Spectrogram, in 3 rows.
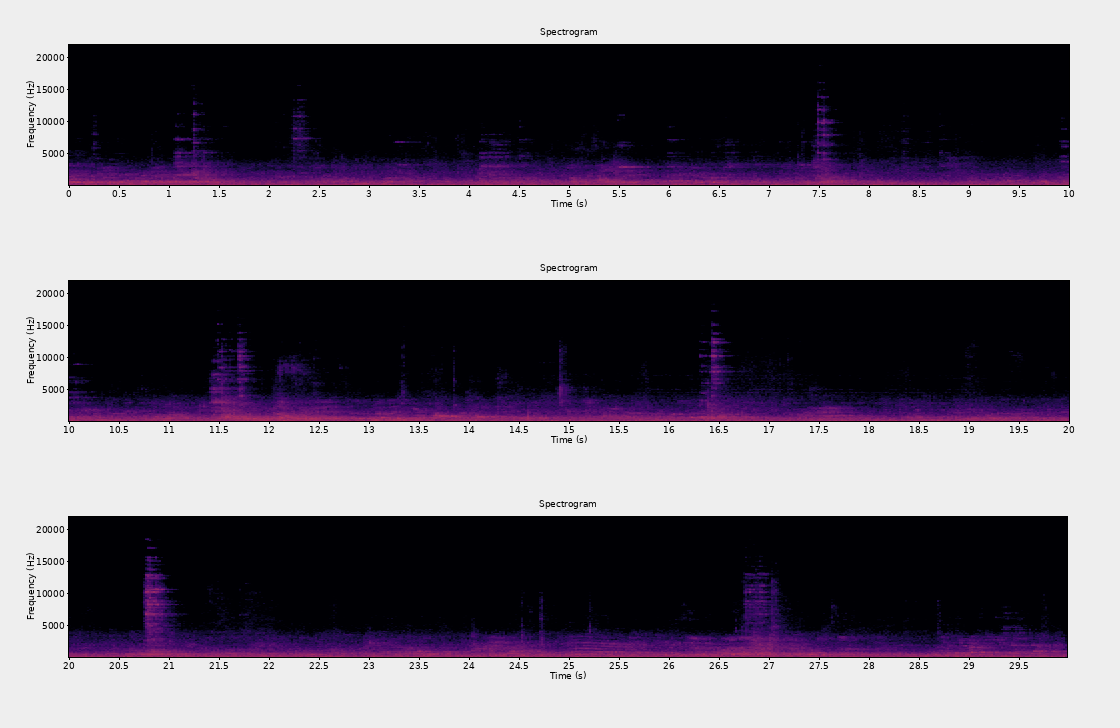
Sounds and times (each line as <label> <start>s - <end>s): people walking in the corridor 0.0s - 29.9s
